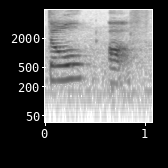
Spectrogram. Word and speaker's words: Doloff: It's pronounced dole off.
